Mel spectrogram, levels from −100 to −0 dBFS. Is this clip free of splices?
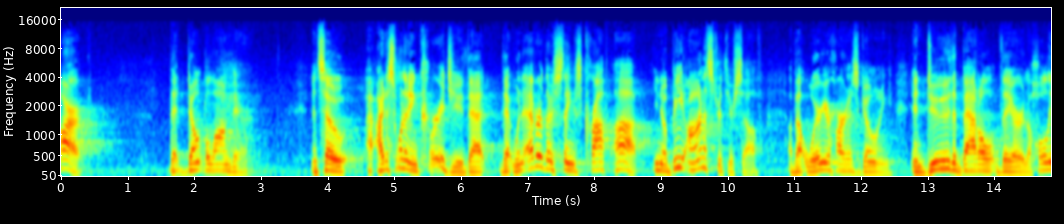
yes; 0 cuts

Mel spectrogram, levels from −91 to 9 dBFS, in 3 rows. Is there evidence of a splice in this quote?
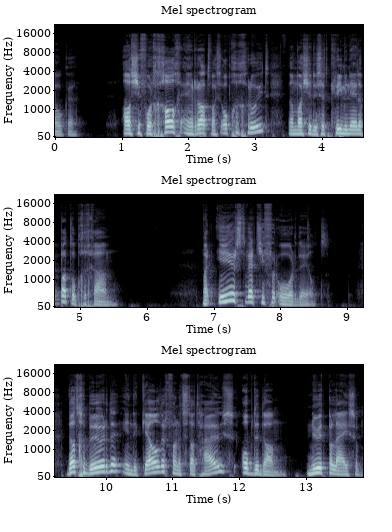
no; 0 cuts

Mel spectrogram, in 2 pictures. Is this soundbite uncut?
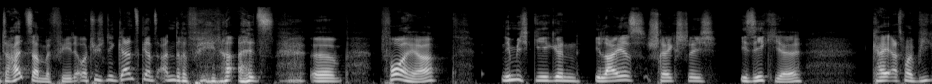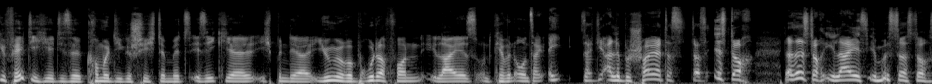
yes; 0 cuts

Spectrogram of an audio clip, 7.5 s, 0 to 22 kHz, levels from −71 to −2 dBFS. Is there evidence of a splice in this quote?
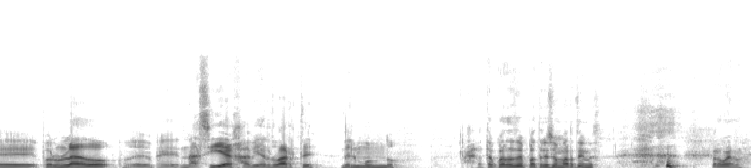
yes; 2 cuts; at 1.5 s, 3.4 s

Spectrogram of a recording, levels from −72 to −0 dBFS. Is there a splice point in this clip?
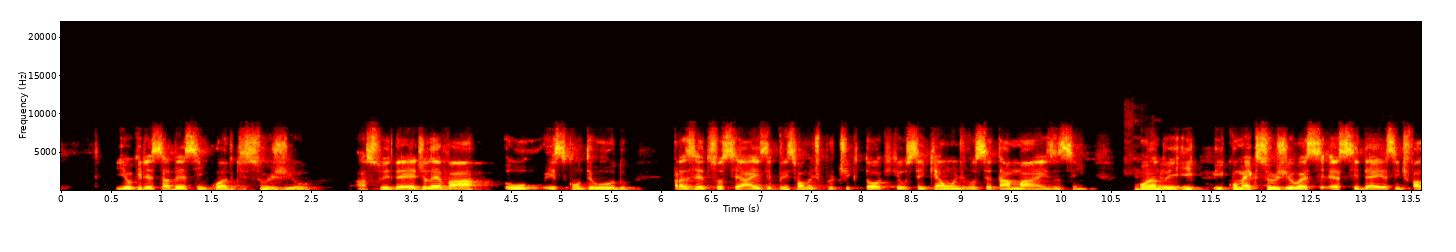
no; 0 cuts

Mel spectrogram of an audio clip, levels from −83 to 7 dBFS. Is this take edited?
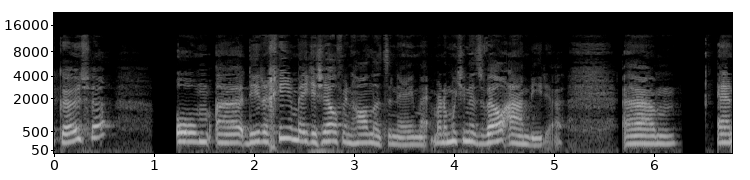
yes; 1 cut; at 3.8 s

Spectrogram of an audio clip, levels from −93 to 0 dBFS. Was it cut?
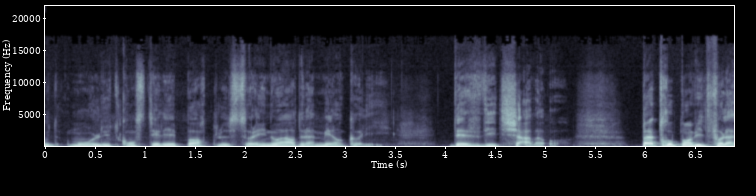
no; 0 cuts

